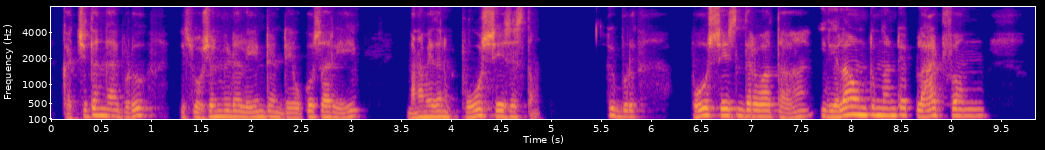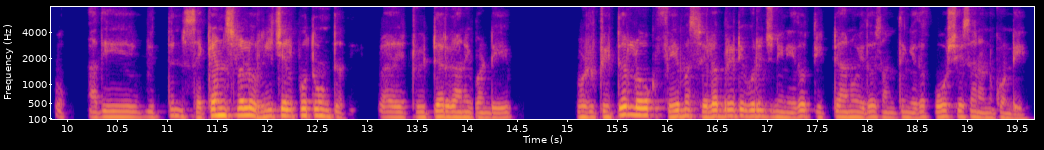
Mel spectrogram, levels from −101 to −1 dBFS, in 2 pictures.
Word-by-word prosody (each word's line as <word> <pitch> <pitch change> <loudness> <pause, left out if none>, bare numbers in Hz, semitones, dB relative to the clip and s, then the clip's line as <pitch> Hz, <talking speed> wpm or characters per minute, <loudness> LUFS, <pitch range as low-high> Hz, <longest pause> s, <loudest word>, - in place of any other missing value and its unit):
ఖచ్చితంగా 165 - +2
ఇప్పుడు, 145 +6 -3 0.4
ఈ - - -6
సోషల్ 140 +4 +2
మీడియాలో 150 -3 -2
ఏంటంటే, 140 -4 -4
ఒక్కోసారి 145 -2 -1 0.7
మనం 140 +3 -1
ఏదైనా 145 -1 0 0.2
పోస్ట్ 170 +6 +6
చేసేస్తం. 145 - -1 0.8
ఇప్పుడు 155 -2 -4 0.6
పోస్ట్ 185 +4 +6
చేసిన 180 0 +3
తర్వాత, 155 -2 0 0.4
ఇది 150 - -3
ఎలా 190 +5 +5
ఉంటుందంటే 190 -1 +2
ప్లాట్ఫార్మ్ 175 +2 -1 0.7
ఆహ్, - - -12 0.3
అది 145 +2 -4 0.4
వితిన్ 140 +5 -8
సెకండ్స్‌లలో 185 +5 +6
రీచ్ 165 +2 +2
వెళ్ళిపోతూ 180 +1 +1
ఉంటది. 155 - -8 0.3
ఆహ్, 140 0 -4
ఈ - - -9
ట్విట్టర్ 140 +2 0
కానివ్వండి, 130 -2 -3 0.7
ఇప్పుడు 140 0 -3
ట్విట్టర్‌లో 190 +7 +4
ఒక 185 - -11
ఫేమస్ 160 +3 0
సెలబ్రిటీ 160 +3 +1
గురించి 160 -2 -1
నేను 130 -2 -4
ఏదో 160 - -1
తిట్టాను, 140 +2 -4
ఏదో 145 - -3
సంథింగ్ 130 0 -7
ఏదో 140 - -5
పోస్ట్ 150 +1 +1
చేశాను 145 -2 -2
అనుకోండి. 115 -4 -7
150 Hz, 135 wpm, -29 LUFS, 140-175 Hz, 0.8 s, పోస్ట్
